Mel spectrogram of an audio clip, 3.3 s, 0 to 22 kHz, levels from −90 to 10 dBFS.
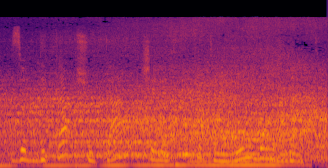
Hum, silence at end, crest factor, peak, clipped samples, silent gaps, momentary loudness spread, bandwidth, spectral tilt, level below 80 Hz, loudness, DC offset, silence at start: none; 0 s; 14 dB; -2 dBFS; under 0.1%; none; 3 LU; 15 kHz; -5 dB/octave; -30 dBFS; -15 LUFS; under 0.1%; 0 s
